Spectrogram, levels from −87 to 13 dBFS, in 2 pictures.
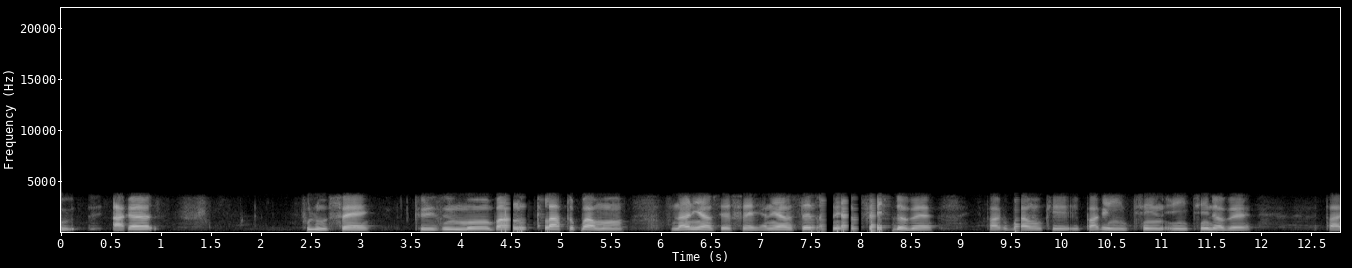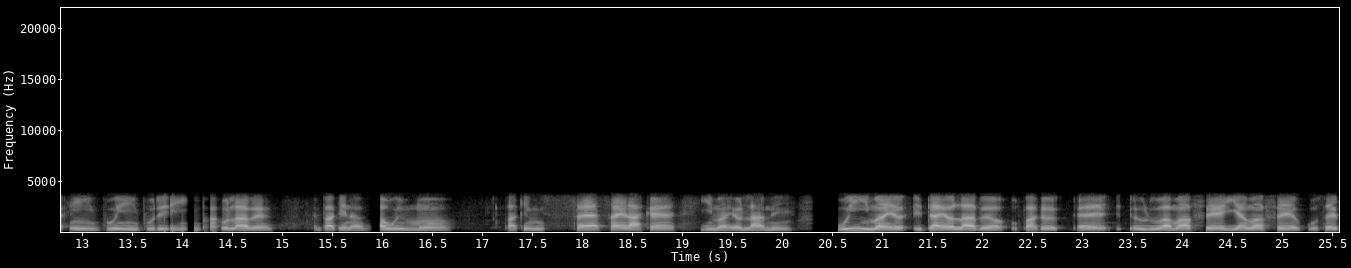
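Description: Held, buzzy repeats and brief fades to silence break the speech at 4.4–4.88, 7.5–8.3, 9.54–9.6, 13.82–14.34, 15.84–15.98, 20.26–20.56 and 24.18–24.24 s. This is packet loss with pitch repetition. Missing stretches of the narrowband telephone stream, in runs up to 300 ms, were bridged by looping the last pitch period.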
